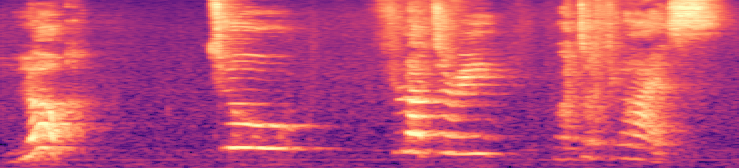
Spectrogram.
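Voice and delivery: high, delighted exclaim; high, delighted child's voice; excited spotting. Acted. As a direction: point it out with glee. Child spots butterflies.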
